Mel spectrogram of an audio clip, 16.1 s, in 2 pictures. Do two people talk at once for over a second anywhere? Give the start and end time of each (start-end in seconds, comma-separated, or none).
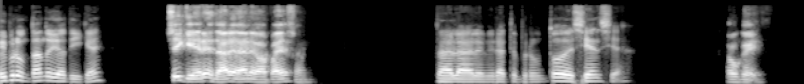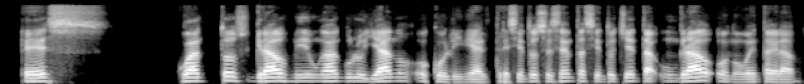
none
